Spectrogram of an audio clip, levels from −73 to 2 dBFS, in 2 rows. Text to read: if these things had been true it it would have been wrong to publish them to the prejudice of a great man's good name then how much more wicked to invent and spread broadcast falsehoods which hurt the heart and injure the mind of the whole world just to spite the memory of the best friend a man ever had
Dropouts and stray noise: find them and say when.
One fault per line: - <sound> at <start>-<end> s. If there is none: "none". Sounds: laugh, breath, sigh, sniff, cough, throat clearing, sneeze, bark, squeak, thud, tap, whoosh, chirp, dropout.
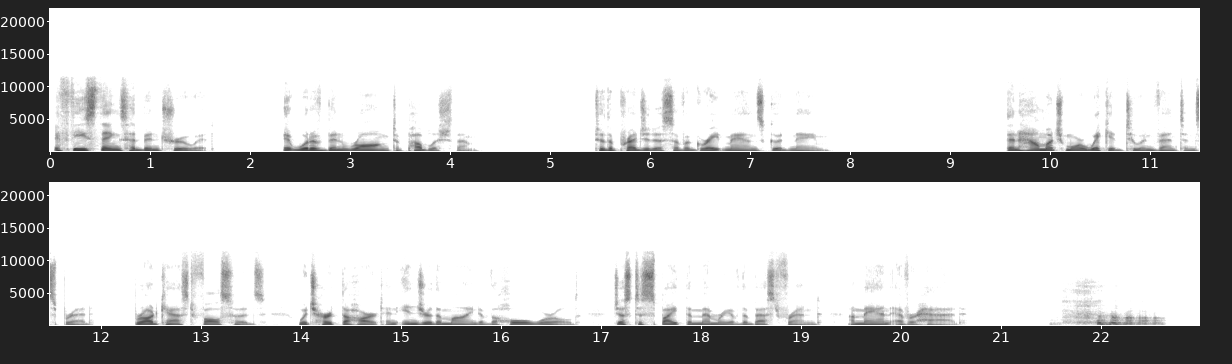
- laugh at 21.5-22.7 s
